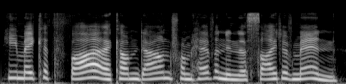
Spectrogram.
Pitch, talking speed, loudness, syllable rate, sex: 255 Hz, 210 wpm, -15 LUFS, 4.2 syllables/s, female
